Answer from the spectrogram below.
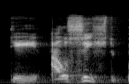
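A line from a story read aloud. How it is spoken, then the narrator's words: King grumbling. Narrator (German): brummte der König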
